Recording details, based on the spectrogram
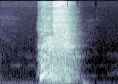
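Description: A single sharp sneeze with a quick intake and an explosive hissing release.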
